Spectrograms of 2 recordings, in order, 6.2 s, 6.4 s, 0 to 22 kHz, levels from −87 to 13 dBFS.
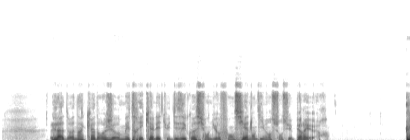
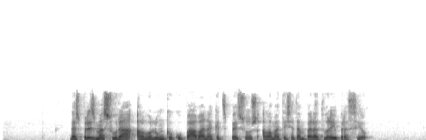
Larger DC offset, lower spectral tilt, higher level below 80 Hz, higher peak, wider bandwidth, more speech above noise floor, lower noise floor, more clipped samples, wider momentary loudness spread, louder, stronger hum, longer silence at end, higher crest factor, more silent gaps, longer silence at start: neither; about the same, -6 dB/octave vs -5.5 dB/octave; first, -48 dBFS vs -60 dBFS; about the same, -2 dBFS vs -2 dBFS; first, 9.6 kHz vs 7.8 kHz; about the same, 55 dB vs 52 dB; first, -79 dBFS vs -69 dBFS; neither; about the same, 10 LU vs 8 LU; second, -24 LUFS vs -17 LUFS; neither; second, 0 s vs 0.9 s; first, 24 dB vs 16 dB; neither; second, 0.75 s vs 1.05 s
